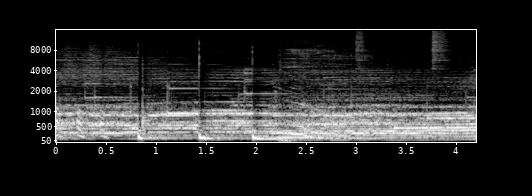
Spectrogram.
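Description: Live Javanese kuda kepang (jaranan) accompaniment music: singing over an ensemble of sustained pitched instruments, punctuated by a few sharp drum strokes.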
